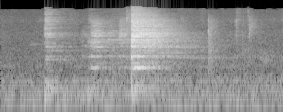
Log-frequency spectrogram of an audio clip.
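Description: Steel pail set down: a couple of light knocks, then a loud metallic clank about a second in that rings briefly.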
